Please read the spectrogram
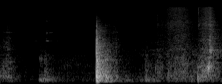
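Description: A single sharp knock about a second in as a small aluminum mounting bracket is set down on a wooden benchtop, followed by a soft rustle of cardboard packaging.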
